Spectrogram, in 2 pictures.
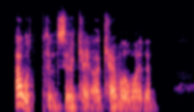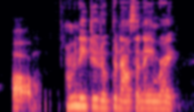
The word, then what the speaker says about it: Kamala: But to me, it's just like you gotta find like the Westmores, or like I would consider Kamala one of them. Um, I'm gonna need you to pronounce her name right.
